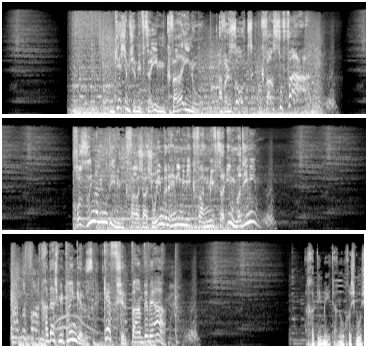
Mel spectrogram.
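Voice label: Hebrew, male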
